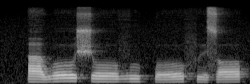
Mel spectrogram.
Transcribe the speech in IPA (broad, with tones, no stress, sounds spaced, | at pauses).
a˨ w oː˦ ʃ oː˨ v u˦˨ k͡p oː˨˦ f ɨ˨ z ɔ˦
